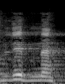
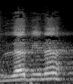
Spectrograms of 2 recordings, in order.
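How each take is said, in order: First: لبنة said "lib-nah", two syllables; kasra then sukun. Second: لبنة said "la-bi-nah", three syllables; fatha then kasra. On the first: Teacher showing the other allowed form, لبنة as libnah. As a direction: say لبنة with "i" after lam and a vowelless ba. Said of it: "وبكسر اللام وسكون الباء أيضًا". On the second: Teacher showing an allowed form of the word, لبنة as labinah. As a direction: say لبنة with "a" after lam, "i" after ba. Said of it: "اللبنة بفتح اللام وكسر الباء". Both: Shown as a demonstration.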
